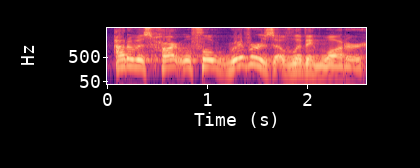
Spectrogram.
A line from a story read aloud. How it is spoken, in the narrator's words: says Jesus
